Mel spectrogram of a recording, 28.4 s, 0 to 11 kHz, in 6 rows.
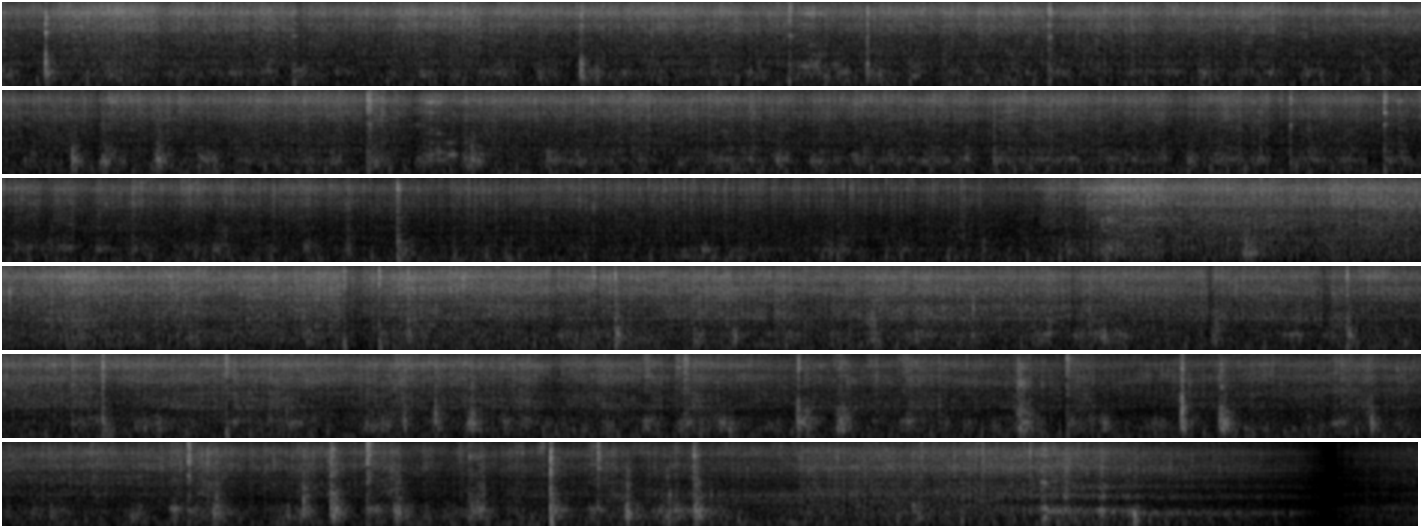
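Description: Masala paste frying in hot oil in a steel kadai, sizzling steadily while a spatula stirs and scrapes it with many small clicks. About 13 seconds in the sizzling gets louder, with raw chicken pieces and potatoes now in the pan. It cuts out for a moment near the end.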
